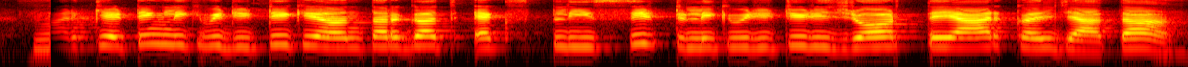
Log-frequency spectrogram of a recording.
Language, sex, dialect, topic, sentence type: Bhojpuri, female, Southern / Standard, banking, statement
